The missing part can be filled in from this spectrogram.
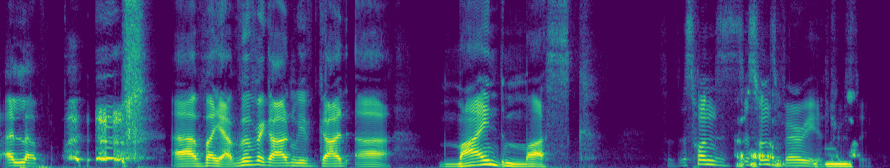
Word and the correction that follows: Mind Muck: Why did I pronounce it wrong? – That's fine. Muck is fine. Muck. You're good. – Mind Muck. Okay, fine.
